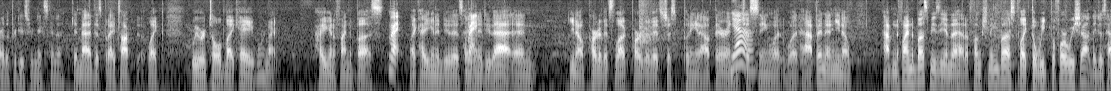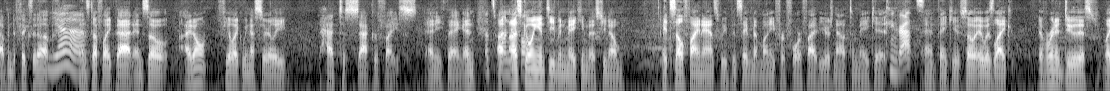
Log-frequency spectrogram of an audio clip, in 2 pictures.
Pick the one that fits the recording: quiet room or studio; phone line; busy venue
busy venue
